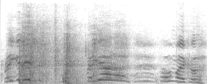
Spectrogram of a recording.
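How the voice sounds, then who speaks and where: A very high, thin and quavering elderly male villain. He is a frail, vengeful professor who stammers and repeats himself in agitation. The sound is a dull 1930s radio drama recording. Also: expressive, measured pace, very noisy. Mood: distraught. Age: older.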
